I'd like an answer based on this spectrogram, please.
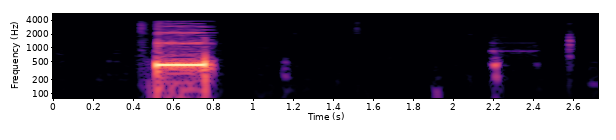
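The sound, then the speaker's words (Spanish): A voicemail recording tone sounds once on a telephone line: a single short, steady, mid-pitched beep standing alone, followed by two faint ticks. “Por favor, grabe su mensaje después del tono. Al terminar, presione el símbolo de número.”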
